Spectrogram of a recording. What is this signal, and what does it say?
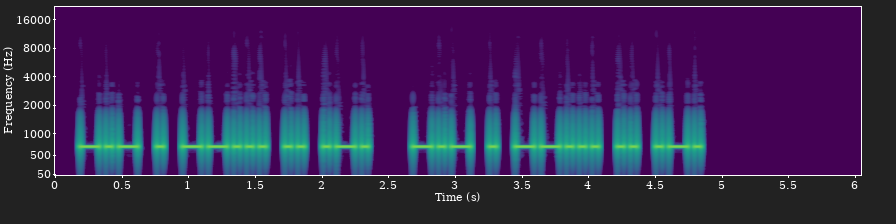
Morse code, heard as a keyed tone, about 25 wpm, 700 Hz. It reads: KE7IR KE7IR
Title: USA Call Signs Repeated 2x 25wpm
